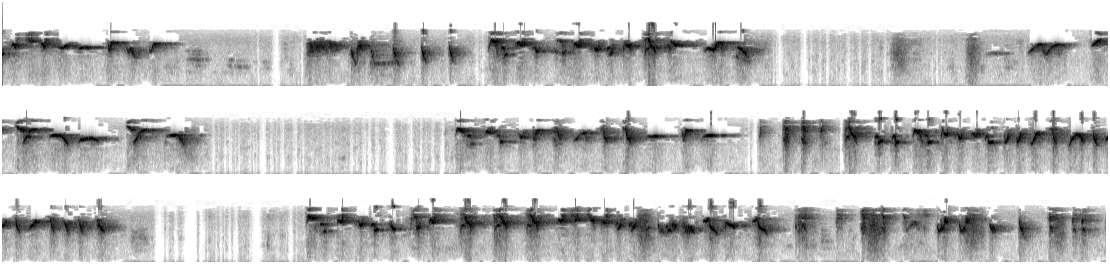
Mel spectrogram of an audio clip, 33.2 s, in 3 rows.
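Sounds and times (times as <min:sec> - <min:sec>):
greater green leafbird singing: 0:00.0 - 0:02.5, 0:03.1 - 0:07.7, 0:09.8 - 0:13.2, 0:15.6 - 0:23.3, 0:25.2 - 0:33.1.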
